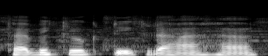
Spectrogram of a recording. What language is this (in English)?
Hindi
